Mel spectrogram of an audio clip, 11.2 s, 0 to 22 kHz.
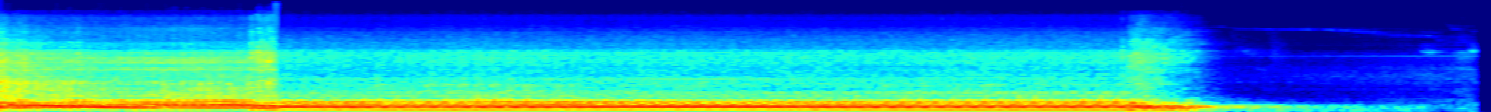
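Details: Toyota 1UZ-FE V8 for a Lamborghini kit car, rewired with Link Monsoon ECU and coil-on-plug, checked after wiring: smooth, even burble at a steady idle with no knocks or misses, then a clean shutdown; running healthy.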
